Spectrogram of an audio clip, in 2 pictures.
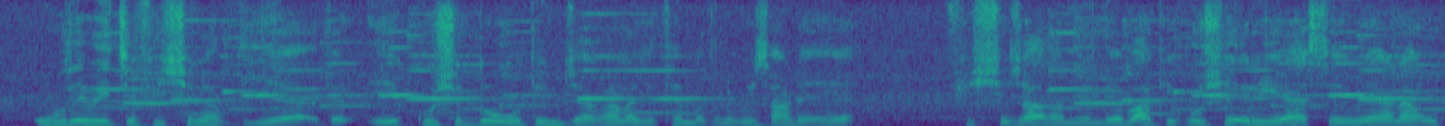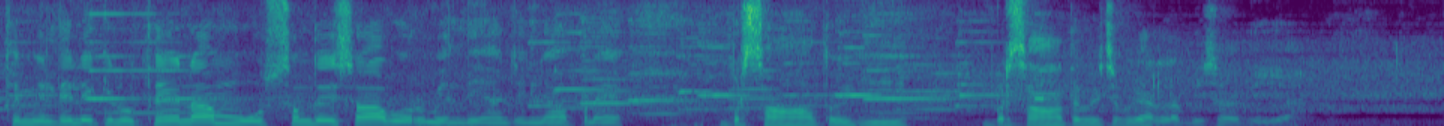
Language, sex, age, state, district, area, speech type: Dogri, male, 30-45, Jammu and Kashmir, Jammu, rural, spontaneous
